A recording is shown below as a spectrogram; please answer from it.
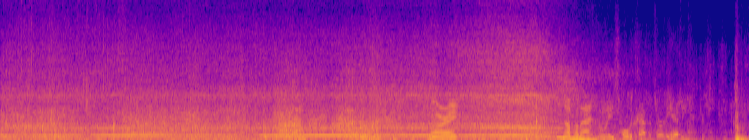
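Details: Vacuum running: loud steady whoosh with a constant mid-pitched motor whine that winds down at the end; owner calls it a good but noisy vacuum; normal running.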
